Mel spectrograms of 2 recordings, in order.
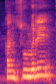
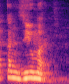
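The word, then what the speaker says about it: consumer: तो मैं बताता हूँ भाई कि ओ जो है यहाँ पर ओ के रूप में उच्चारण हुआ है, ठीक है। यू का उच्चारण EU के रूप में हुआ है। उसके बाद ई का उच्चारण दोस्तों आ के रूप में हुआ है। तो इस तरह से वर्ड बन गया है कंज्यूमर।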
